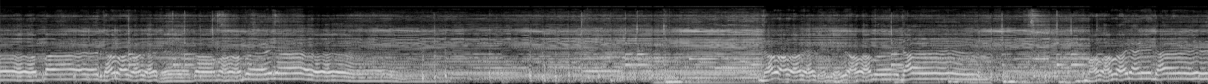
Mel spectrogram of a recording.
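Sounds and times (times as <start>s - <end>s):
drone holding steady notes: 0.0s - 12.0s
harmonium: 0.0s - 12.0s
light tabla strokes: 1.6s - 11.2s.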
